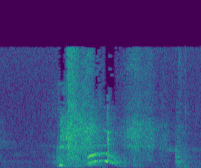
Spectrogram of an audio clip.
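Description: A person bursting out laughing through a mouthful of water: a sudden explosive rush of breath about half a second in, then a short cry that rises and falls in pitch.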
